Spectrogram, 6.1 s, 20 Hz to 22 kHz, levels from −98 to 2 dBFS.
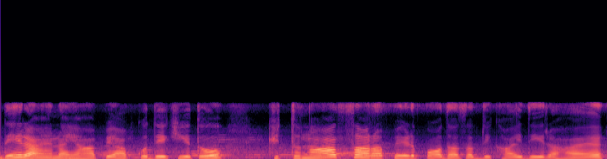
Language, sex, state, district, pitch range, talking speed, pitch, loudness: Hindi, female, Uttar Pradesh, Muzaffarnagar, 220-280 Hz, 175 wpm, 235 Hz, -24 LUFS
